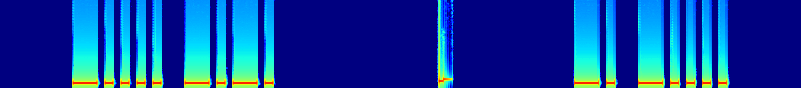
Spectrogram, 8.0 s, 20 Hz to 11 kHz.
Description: Morse code, heard as a keyed tone, about 15 wpm, 700 Hz. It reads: 6 C N 6
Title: Single-Letter Single-Number 15wpm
